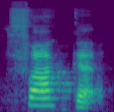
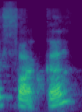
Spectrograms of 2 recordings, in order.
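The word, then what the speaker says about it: faca: एफ द फाका again in this word I कैन से फाका आई कैन से फाका और आई कैन से फाका सो आई एम चूजिंग टू से फाक because second last sound को आपको एक्सटेंड करना है एफ द फैक और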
